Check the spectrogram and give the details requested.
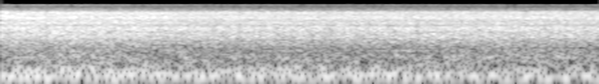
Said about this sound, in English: What about gray noise?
